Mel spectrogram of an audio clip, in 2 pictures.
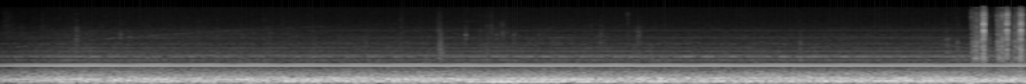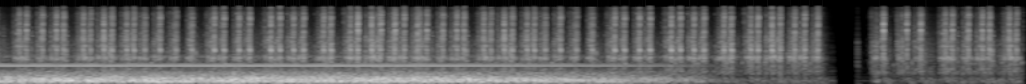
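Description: A steady low rumble with a constant high hum. About ten seconds in, a rapid run of typewriter-like clicks starts; the rumble fades out near the end while the clicking goes on.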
